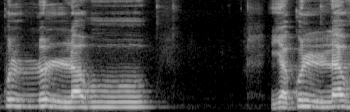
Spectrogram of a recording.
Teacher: محترم ناظرین، یہاں پر بھی تنوین کے بعد حروف یرملونہ میں سے لام آ رہا ہے، لہٰذا یہاں پر بھی ادغام بلا غنہ ہوگا، یعنی لام کے اوپر جو دو پیش دیکھ رہے ہیں، ایک پیش کو گرا دیں گے اور ایک پیش کے ساتھ اس لام کو اس لام سے ملا دیں گے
